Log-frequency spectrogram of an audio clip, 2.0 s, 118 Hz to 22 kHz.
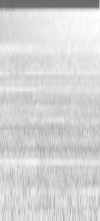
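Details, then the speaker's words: Refrigerator that was not cooling, compressor previously stuck (hot, overload clicking, would not start), after refrigerant drained and compressor jumpered: compressor now runs with a quiet steady low hum, current dropped to 0.7 A; normal compressor running. "kita paksa ya Nah di sini untuk mesin kompresor sudah hidup teman-teman ya Nah di sini perhatikan di sini ampernya sudah turun di 0,7 teman-teman"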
